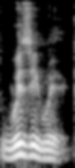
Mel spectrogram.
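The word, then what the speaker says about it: WYSIWYG: You know what's the when you pronounce the acronym it's wizzywig, right?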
